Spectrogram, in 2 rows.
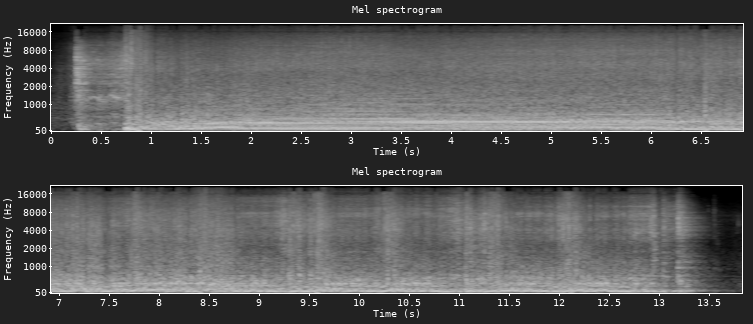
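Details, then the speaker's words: Abandoned 1968 Camaro small-block Chevy V8, first start, with fuel pump drawing: catches, high slightly uneven fast idle about twelve seconds, then dies, smoking; unknown vacuum leak suspected, carburetor tightness uncertain. "Okay, so it runs. I don't know why it died there."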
